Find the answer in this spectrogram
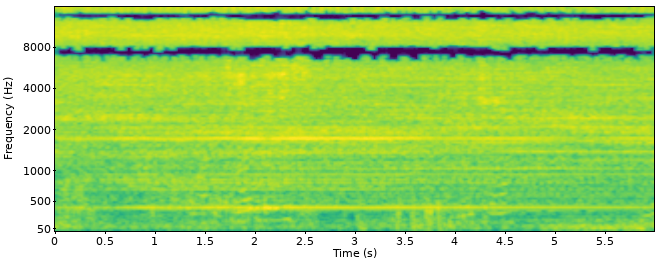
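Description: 2004 Honda Accord's 2.4-litre four-cylinder engine idling steadily, heard from beneath the car right after start-up on a freshly replaced and refilled oil pan.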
